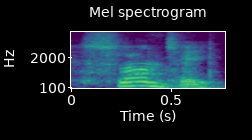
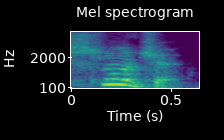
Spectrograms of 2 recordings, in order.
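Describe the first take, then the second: First: The word ends with a plain 'tee' sound. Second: The word ends with a 'cher' sound. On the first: The speaker calls it wrong. "if you want to pronounce it incorrectly" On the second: The speaker calls it right. "but it's Slauncher, apparently"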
